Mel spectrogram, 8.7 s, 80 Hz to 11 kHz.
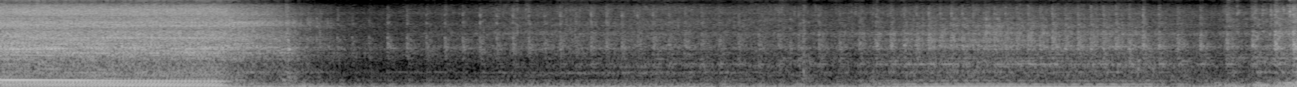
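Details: Ford Explorer 5.0 V8 revs, then idles with a steady deep knock under the exhaust. Rod knock is suspected, not confirmed.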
